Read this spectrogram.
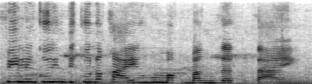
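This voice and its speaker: Woman acting a high-pitched, touchy young woman. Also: animated, a little fast. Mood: defensive, insistent. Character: hungry, touchy, forgetful thirty-year-old woman friend. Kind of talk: Tagalog radio drama dialogue. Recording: music bed under the voice.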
